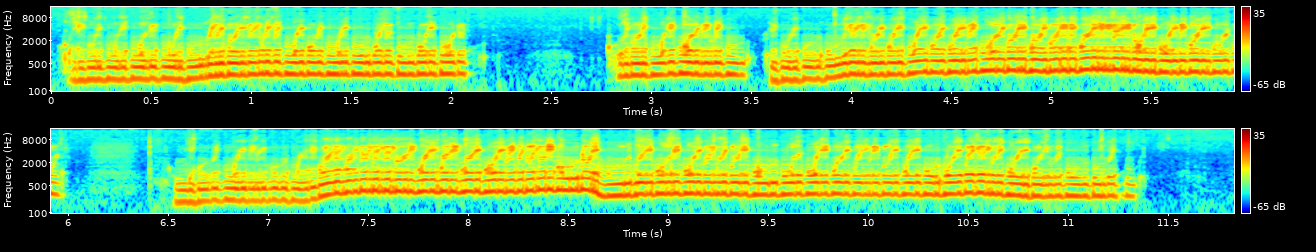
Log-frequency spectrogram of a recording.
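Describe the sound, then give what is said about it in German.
Someone gargles the melody of an English-language song, the bubbling voiced tone sliding between sustained pitches in long phrases broken by short pauses, loud and steady throughout with no speech. “So, also, du bist dran mit Gurgeln.”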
